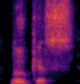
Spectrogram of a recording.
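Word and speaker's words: Lukes: Lerido, Miles Straw, David Schneider, Nathan Lucas, a name that I hate because it's spelled Luke's. I like names to be pronounced the way they're spelled, but it is what it is.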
